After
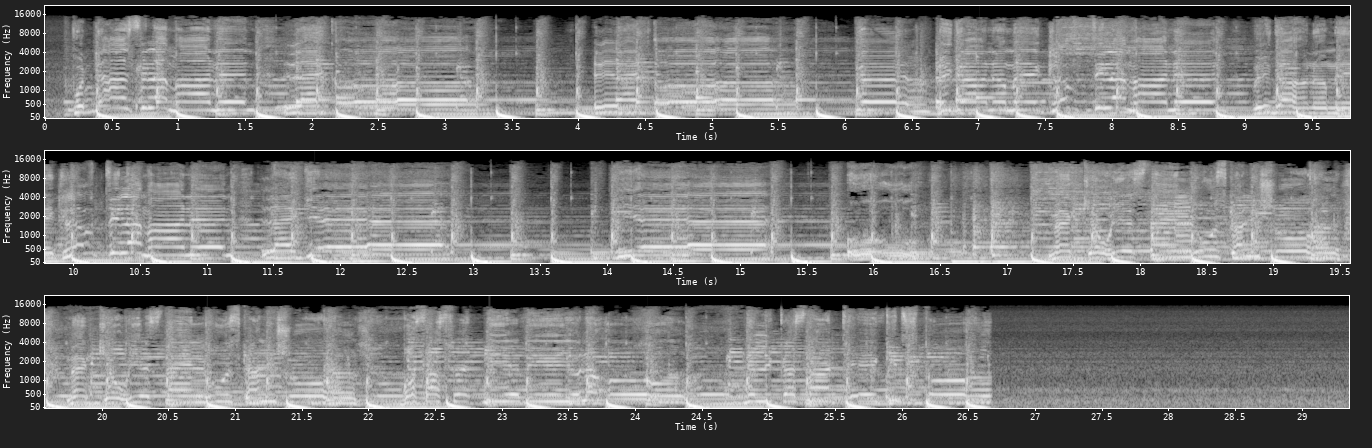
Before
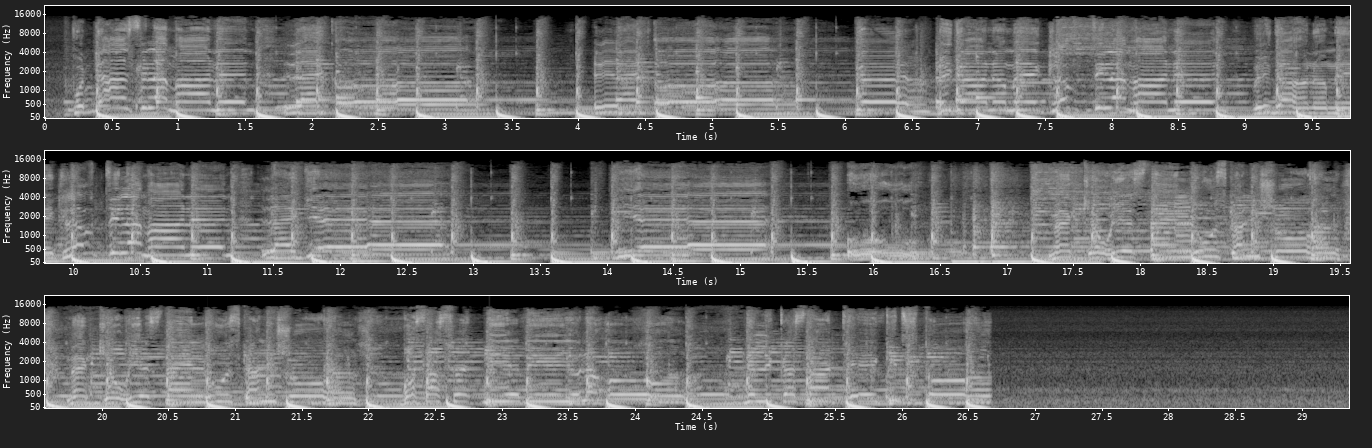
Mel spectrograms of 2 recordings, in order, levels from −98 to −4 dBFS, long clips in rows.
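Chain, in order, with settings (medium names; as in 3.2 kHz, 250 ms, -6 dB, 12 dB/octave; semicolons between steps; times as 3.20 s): loudness maximiser +13.5 dB; trim -2 dB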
